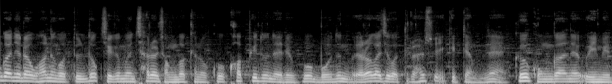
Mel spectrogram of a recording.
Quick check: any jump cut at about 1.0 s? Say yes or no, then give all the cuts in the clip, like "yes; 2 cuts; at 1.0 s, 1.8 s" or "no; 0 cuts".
yes; 1 cut; at 1.0 s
